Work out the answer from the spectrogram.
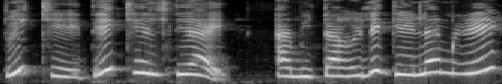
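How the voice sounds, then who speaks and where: A woman voicing a friendly, polite little village girl, a playmate in an animated moral story. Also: very high-pitched, moderate pace, no room sound. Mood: friendly, chatty.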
